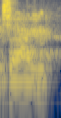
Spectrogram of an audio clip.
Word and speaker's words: Sein: Except in the anime they were kind of pronouncing it with a Z, like Zine. I noticed, even though it's SEIN. In the anime, I thought I heard them say Zine, which would be it's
